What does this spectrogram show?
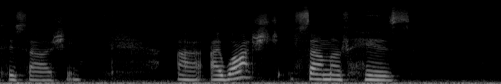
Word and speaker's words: Hisaishi: I was saying his name wrong in the other videos. His name is Hisaishi.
